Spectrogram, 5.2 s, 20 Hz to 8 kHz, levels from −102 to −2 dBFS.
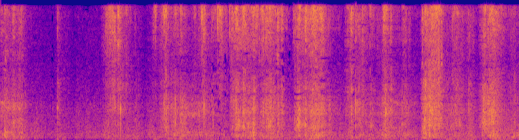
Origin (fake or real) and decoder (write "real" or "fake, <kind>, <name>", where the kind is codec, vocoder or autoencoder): fake, vocoder, Vocos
